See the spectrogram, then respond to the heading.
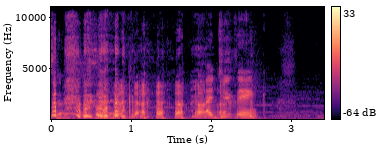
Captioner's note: laughter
